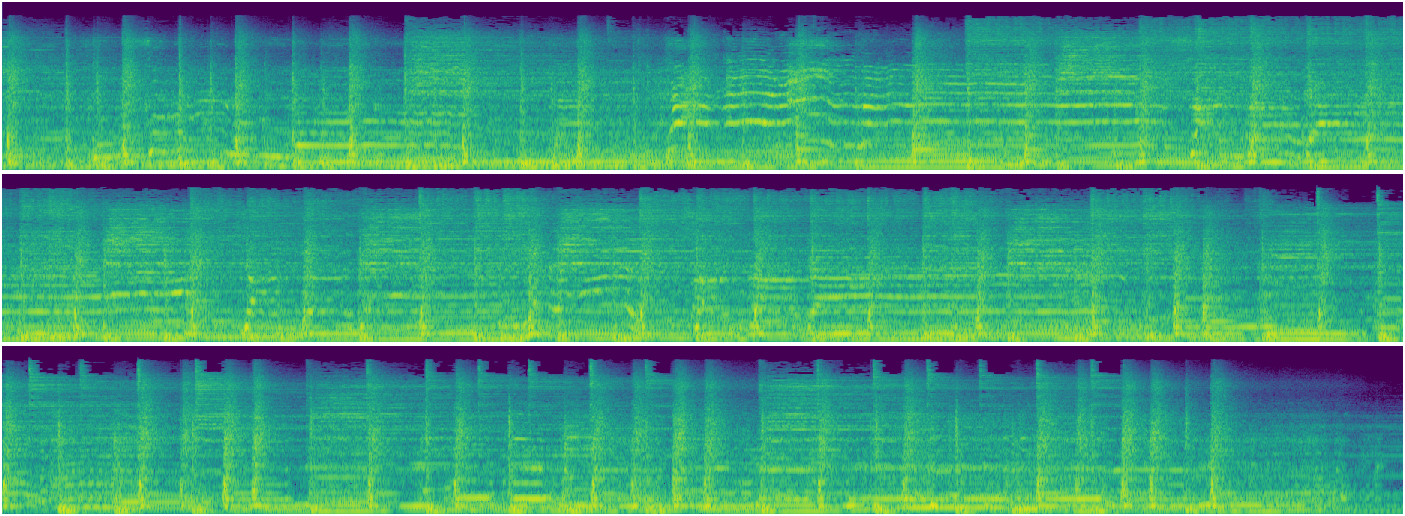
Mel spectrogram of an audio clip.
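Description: Live band playing a loud song: a drum kit, electric guitar and a woman singing into a microphone. The song stops about a second before the end.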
